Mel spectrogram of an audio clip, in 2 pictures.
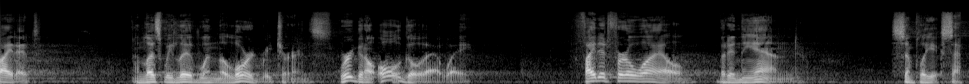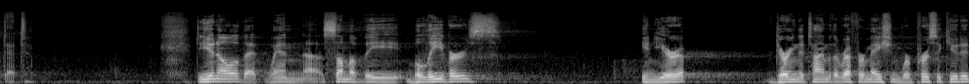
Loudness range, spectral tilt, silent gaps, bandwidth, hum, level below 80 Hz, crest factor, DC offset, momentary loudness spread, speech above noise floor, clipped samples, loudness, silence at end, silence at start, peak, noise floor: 5 LU; -5.5 dB/octave; none; 12.5 kHz; none; -50 dBFS; 20 dB; under 0.1%; 16 LU; 35 dB; under 0.1%; -19 LUFS; 0 s; 0 s; 0 dBFS; -53 dBFS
